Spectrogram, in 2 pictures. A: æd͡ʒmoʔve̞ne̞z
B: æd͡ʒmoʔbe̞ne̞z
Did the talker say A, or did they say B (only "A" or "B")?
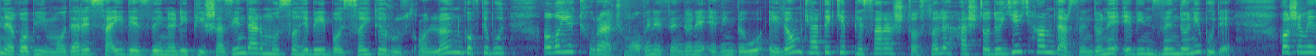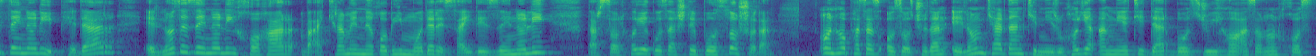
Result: A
